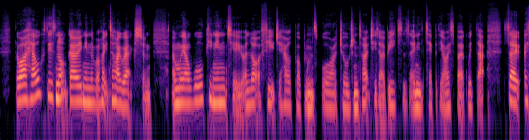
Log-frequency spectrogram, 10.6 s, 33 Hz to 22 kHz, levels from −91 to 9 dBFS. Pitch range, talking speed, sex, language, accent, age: 155-200 Hz, 215 wpm, female, English, British, 30-49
